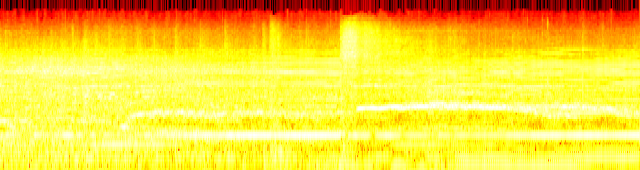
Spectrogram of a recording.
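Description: Live punk rock band playing loud: distorted electric guitars, bass and drums with a singer's voice. A note is held through most of it, and sliding pitches come in about halfway, with a couple of cymbal-like crashes in the middle.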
